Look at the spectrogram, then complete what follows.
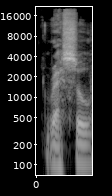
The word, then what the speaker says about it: wrestle: wrestle And finally, hustle and bustle Yeah.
